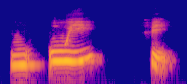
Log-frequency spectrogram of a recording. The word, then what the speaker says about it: wifi: telaffuz ederken daha çok ne diyoruz WiFi WiFi gibi ama İspanyolcada bu yok Yani çoğu bölgede Yok onun yerine ne var Bunun yerine u var UV var b var burada hangisini söyleyeceğim w sanki u i yan yana geldi ve hızlı okudum gibi u Fi ufi ufi Burada yine u a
